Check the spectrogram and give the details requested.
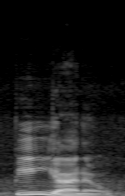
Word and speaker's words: piano: music dynamic markings number one piano which is pronounced piano is the word we use to describe quiet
